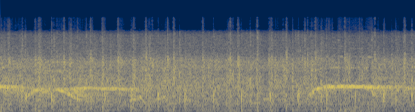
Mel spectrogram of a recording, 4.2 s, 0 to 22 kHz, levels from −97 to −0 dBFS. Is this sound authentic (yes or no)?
no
